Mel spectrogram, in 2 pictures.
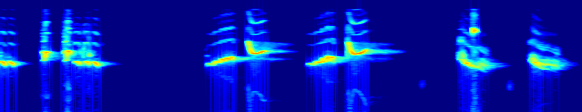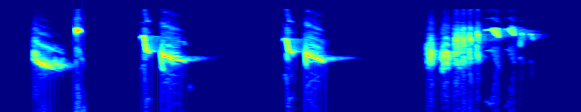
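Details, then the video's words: Song thrush song before sunrise, played for hunting: a varied string of loud whistled phrases, several given in doubled pairs, some dropping in pitch, ending with a scratchy, busy flourish; clean recording. "أفضل صوت سمن للفجر - تسحيب قبل طلوع الشمس Best Song Thrush Sound For Hunting Before Sunrise"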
